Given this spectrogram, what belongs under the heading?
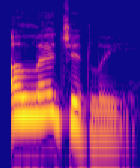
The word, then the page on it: allegedly: əlédʒidli; アレジドリィ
